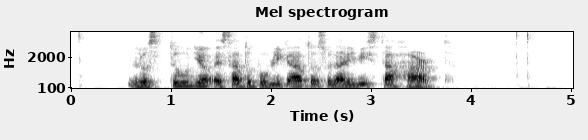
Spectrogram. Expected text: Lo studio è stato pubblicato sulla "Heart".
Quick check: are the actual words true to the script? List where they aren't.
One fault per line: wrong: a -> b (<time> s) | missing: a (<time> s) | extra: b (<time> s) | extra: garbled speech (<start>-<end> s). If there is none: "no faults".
extra: rivista (2.7 s)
